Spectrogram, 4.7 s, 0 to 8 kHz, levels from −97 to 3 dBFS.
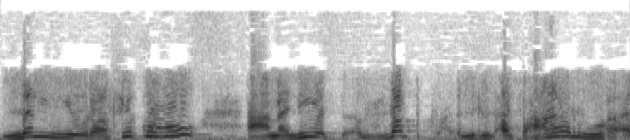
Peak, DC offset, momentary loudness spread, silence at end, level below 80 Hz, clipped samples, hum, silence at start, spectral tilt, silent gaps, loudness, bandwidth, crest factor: -8 dBFS; under 0.1%; 10 LU; 0 s; -42 dBFS; under 0.1%; none; 0 s; -8.5 dB/octave; none; -21 LUFS; 7.2 kHz; 14 dB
